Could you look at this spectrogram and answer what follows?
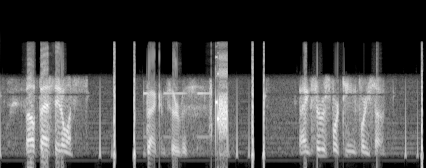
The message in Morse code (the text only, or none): none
